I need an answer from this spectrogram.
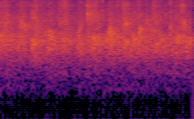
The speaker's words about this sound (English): So we are blessed. And if you believe we are blessed, let's give a round of applause in the name of Jesus.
